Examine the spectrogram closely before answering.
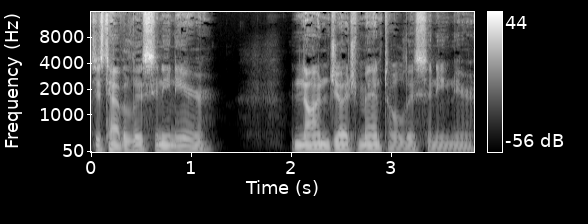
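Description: Very clean recording with a silent background, a man with fairly low pitch, ordinary pitch variation, and a moderate pace. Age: 40s. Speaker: adoptee sharing personal story. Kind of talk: self-recorded testimony. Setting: self-recorded. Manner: halting, many repeated words.

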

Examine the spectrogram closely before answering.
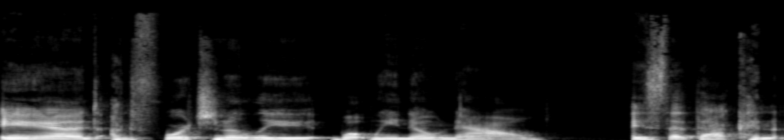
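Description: The speech moves at a fairly slow pace with ordinary pitch variation on a very clean recording with a silent background. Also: woman. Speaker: podcast host and nervous system coach for artists. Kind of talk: solo monologue podcast.

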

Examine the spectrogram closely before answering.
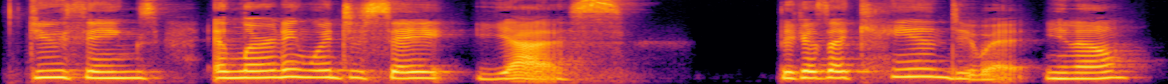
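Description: In a very clean recording with a silent background, a woman with a high pitch and an American accent talks at a fairly slow pace with fairly even intonation. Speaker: podcast host. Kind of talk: casual solo monologue. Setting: home recording with microphone. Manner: chatty, frequent laughter.

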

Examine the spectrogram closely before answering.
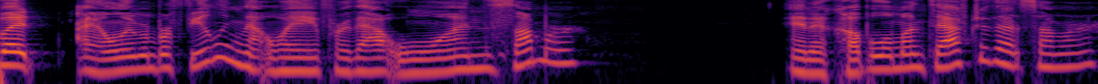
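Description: An unremarkable speaking voice with lively intonation, dry and close with no echo. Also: woman, fairly high pitch for a woman, fairly quick pace, very clean recording, silent background. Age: 40s. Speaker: podcast host. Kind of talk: motivational monologue. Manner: casual, chatty.

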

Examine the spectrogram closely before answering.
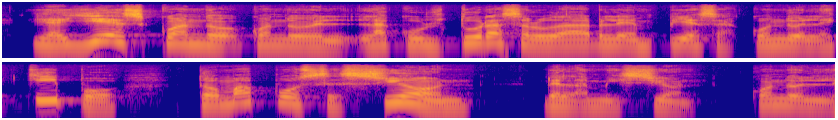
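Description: With lively intonation and fairly high pitch, a man speaks at a fairly slow pace in a dry, close sound with no echo. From Chicago, Illinois, US. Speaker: podcast host, church worker. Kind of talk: solo motivational talk. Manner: halting, many fillers and repeats.

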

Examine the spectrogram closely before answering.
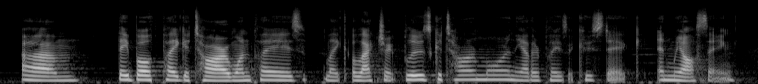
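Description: In an American accent, a woman speaks at medium pitch with monotone, flat intonation at a fairly slow pace, in a dry, close sound with no echo. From Massachusetts, Boston area. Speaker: musician and yoga teacher. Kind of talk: casual interview.

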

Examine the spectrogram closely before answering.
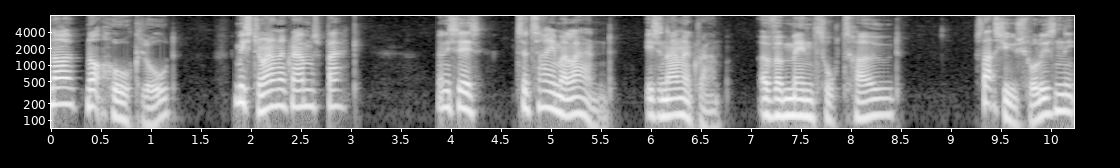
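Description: In a Birmingham accent, a man at a medium pitch speaks at a fairly slow pace with long, frequent pauses, very wide pitch swings and very even loudness, the sound dry and close with no echo on a very clean recording with a silent background. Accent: Brummie. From Birmingham, England. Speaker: podcast host, music fan. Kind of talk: solo podcast monologue.

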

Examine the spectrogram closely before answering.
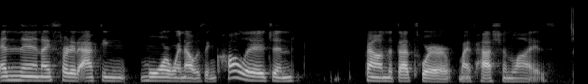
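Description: A woman with an American accent speaks at a moderate pace in a fairly low pitch. Her intonation is fairly even, and hers is an unremarkable speaking voice. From Texas, Houston. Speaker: actor. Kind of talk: interview.

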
